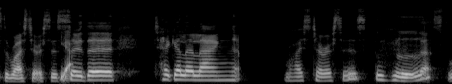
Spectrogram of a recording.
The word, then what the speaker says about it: Tegalalang: So the Tegalalang rice terraces. Mm-hmm. That's the way you pronounce it.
